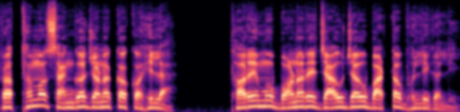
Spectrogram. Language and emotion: Odia, neutral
